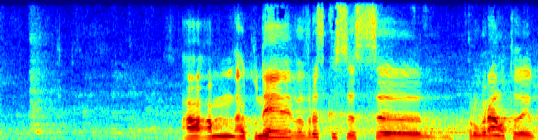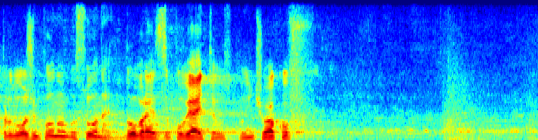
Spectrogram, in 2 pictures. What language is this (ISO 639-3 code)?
bul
